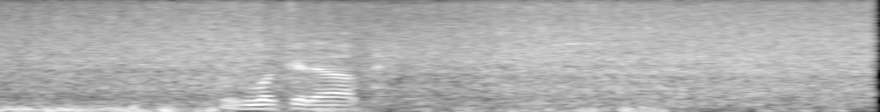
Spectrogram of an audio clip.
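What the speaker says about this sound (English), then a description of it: "So these are the headwaters of the Thornton River coming down." A small mountain creek at the headwaters of the Thornton River in Shenandoah National Park rushes steadily and close by, with someone speaking briefly over the flowing water.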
